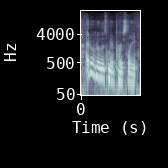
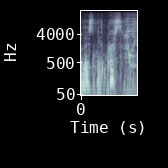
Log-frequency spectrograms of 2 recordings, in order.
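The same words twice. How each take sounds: First: Said in the usual way. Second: Mock-secretive whisper; whispered aside. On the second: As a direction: lean in and whisper it as a joke. Joking aside about the author.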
